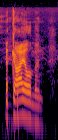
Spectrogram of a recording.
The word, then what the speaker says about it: Guileman: Emerson's last name, Mike, is pronounced. We're going to get this by the time the game's over. Guileman. Guileman. Rhymes with Nile.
